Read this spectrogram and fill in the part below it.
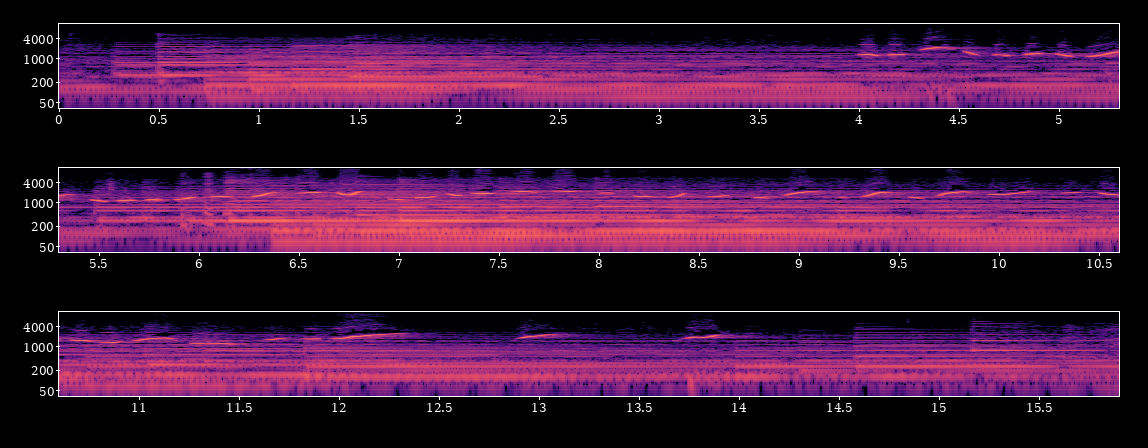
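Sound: person whistling a tune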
